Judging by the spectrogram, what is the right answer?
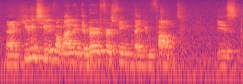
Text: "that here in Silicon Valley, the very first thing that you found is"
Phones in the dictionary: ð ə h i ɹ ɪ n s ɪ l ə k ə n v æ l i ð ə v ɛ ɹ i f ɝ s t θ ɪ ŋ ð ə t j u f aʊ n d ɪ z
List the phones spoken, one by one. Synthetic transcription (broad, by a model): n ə h i ɹ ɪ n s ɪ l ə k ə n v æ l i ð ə v ɛ ɹ i f ɝ s t f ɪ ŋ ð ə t j u f aʊ n d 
